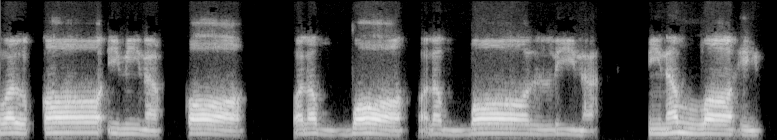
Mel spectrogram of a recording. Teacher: the alif is preceded by a fat letter, so it will also be fat in pronunciation.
